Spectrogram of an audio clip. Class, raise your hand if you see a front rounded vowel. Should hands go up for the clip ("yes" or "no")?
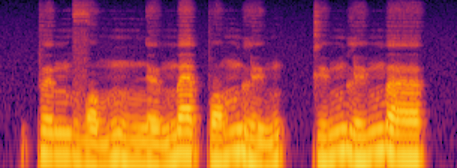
yes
